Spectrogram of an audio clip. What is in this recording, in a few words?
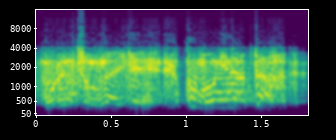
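Korean right wing mood low; War Thunder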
